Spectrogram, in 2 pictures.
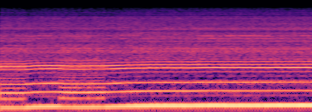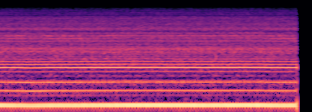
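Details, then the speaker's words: Stihl trimmer at full throttle while setting the high-speed carb screw: buzzing pitch steps up after about a second and holds steady humming as RPM reaches peak, screw set slightly rich. "start turning it back in again, slowly, till you hear those RPMs just come up to where it's making that humming sound. That's where you want that high-speed screw set at."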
